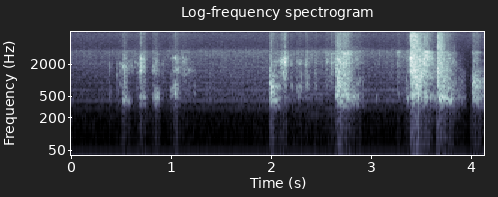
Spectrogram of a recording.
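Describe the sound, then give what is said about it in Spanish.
A water bottle falling, heard as a few dull clattering knocks and rattles: soft scattered taps at first, then louder hollow bumps and a final burst near the end, with no voices. “Pues se cayó ahí una botella de agua, ¿verdad?”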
